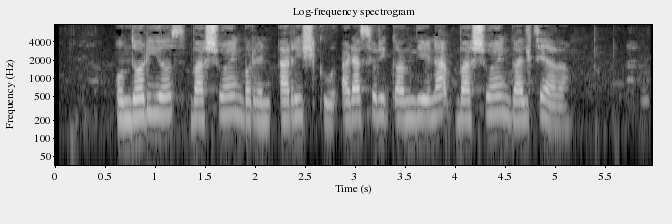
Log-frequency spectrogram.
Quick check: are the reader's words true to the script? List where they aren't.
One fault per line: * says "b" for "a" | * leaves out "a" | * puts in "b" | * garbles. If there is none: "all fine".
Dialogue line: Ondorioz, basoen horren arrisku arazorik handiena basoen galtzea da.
all fine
